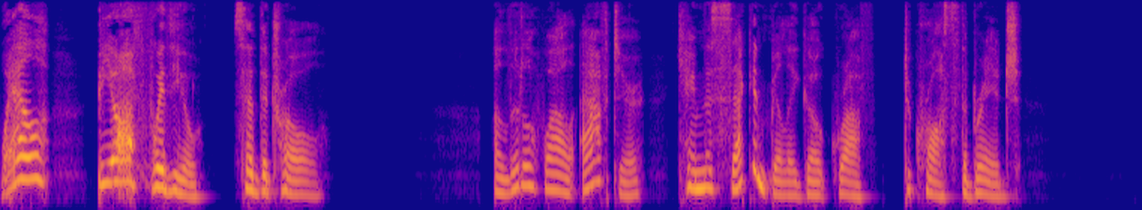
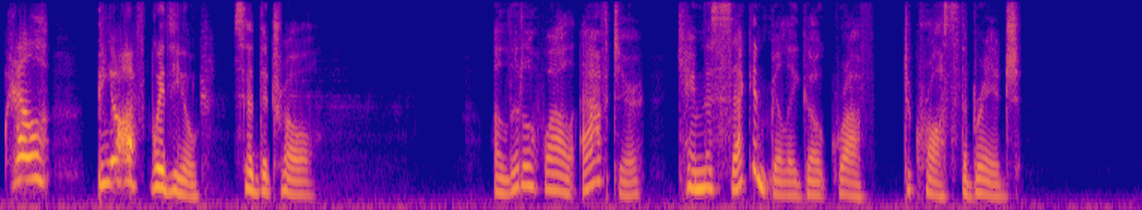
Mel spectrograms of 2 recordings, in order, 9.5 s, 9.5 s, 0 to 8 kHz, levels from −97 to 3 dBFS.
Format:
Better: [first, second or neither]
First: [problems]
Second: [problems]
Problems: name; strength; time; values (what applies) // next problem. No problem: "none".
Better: first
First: none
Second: noise reduction (neural diffusion model UNIVERSE++)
